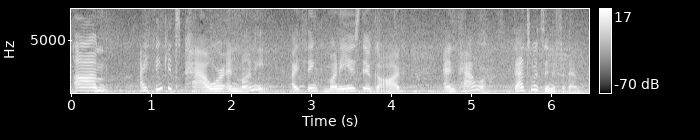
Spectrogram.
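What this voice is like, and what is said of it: Brooklyn accent. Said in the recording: “With the Brooklyn accent”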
